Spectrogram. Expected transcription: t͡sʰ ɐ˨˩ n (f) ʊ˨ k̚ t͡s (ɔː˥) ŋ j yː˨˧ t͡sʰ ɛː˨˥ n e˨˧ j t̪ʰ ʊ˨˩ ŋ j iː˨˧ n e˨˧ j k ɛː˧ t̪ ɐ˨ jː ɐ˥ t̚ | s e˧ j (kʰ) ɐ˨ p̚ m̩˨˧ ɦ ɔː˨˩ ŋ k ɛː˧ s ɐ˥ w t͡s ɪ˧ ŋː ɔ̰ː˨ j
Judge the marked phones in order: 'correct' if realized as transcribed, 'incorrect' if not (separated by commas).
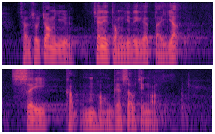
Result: incorrect, correct, correct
